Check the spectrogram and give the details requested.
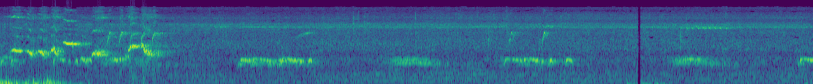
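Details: Local zebra dove at a song contest in Grabag, Magelang, Indonesia: short rolling cooing phrases repeated roughly every one and a half seconds, preceded by a burst of higher chirping from other birds, with faint background noise.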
